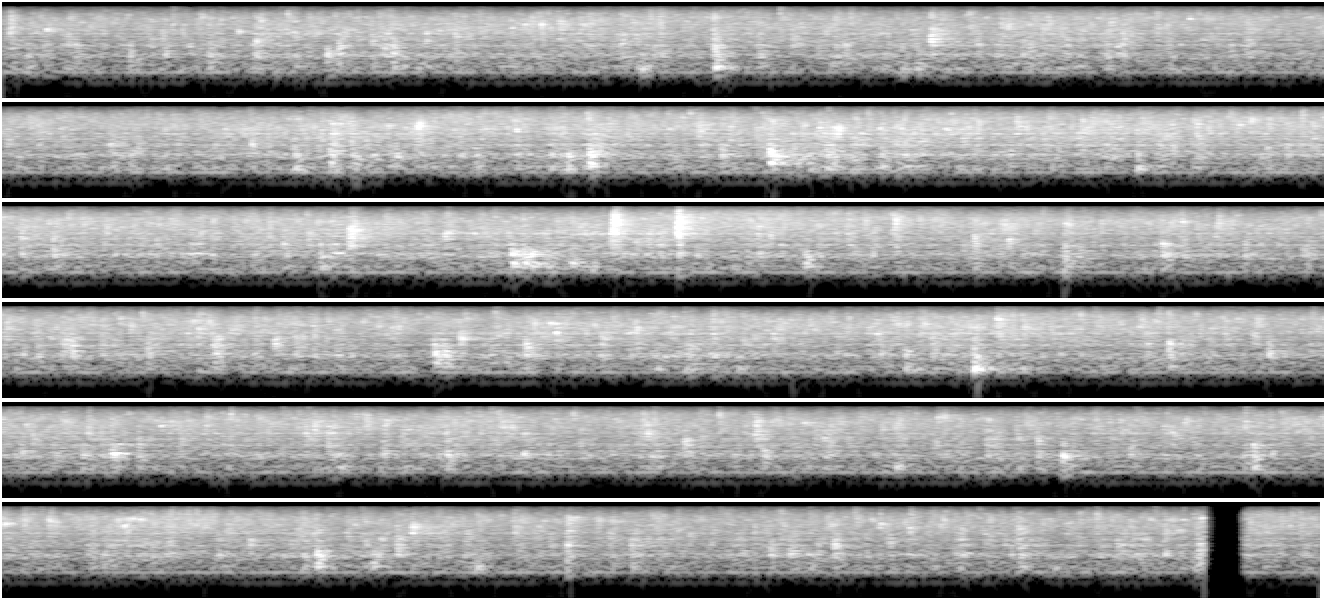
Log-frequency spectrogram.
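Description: Hot oil sizzling and bubbling steadily in a small electric deep fryer as shrimp and vegetable tempura fry, with occasional light clicks and taps from tongs and a plate.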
